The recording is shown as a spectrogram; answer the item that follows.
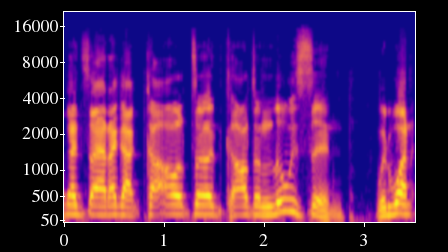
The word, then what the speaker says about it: Louison: side, I got CARLTON LOUISON with one S. Yeah, one S. Yeah. It's like it's really a French name. It's LOUISON. Yeah. All right. That's how we pronounce it.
